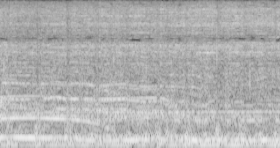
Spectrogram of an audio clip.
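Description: Live rock band playing loudly with electric guitar, recorded from among the audience; one note bends up and back down in the first half second.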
